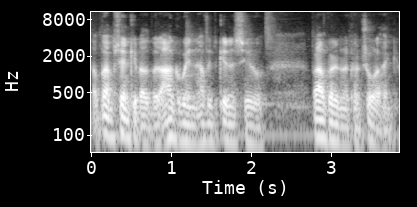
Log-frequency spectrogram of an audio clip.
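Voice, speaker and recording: With a very deep voice that races along, pushed and bright, this middle-aged British sobriety mentor hosts a loose live stream about staying sober. His talk rambles, full of fillers and coughs.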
